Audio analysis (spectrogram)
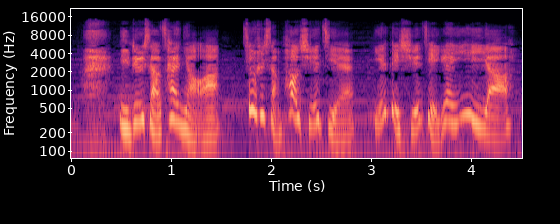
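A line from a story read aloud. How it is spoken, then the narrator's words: Giggling. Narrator (Chinese): 林梦咯咯的笑着说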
